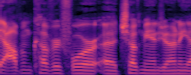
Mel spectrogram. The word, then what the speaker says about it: Mangione: Chuck Mangoin. – Wait, pass him more. I can't. He looks like Jimi Hendrix in a hat. – Chuck Man, what? How the hell do you pronounce Mangione? – Mangione.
